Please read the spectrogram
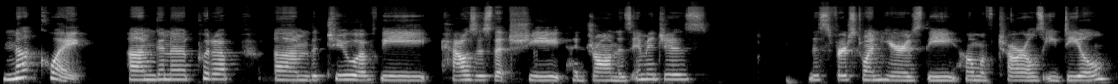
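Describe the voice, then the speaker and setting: A woman's voice: mid-range voice, steady tone, takes it slowly, sharp tone. A woman co-hosting a livestream in a casual, chatty and informal way. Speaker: livestream co-host.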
